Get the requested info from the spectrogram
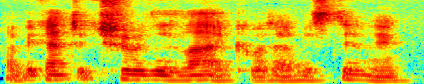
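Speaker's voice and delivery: ordinary talk, nothing marked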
